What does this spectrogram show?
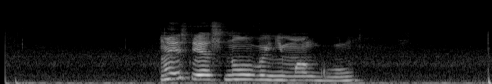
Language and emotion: Russian, sad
